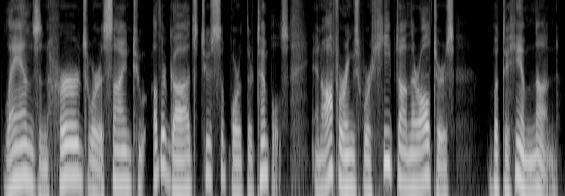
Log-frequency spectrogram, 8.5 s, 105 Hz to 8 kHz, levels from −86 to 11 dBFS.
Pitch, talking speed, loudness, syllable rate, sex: 135 Hz, 165 wpm, -17 LUFS, 4.6 syllables/s, male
